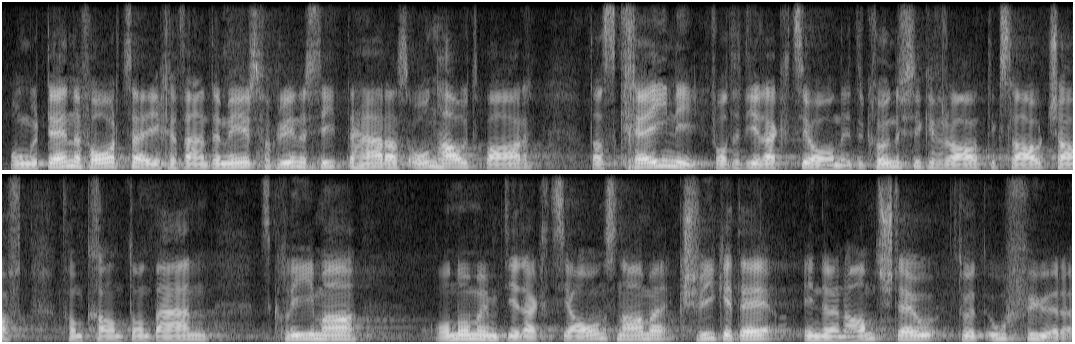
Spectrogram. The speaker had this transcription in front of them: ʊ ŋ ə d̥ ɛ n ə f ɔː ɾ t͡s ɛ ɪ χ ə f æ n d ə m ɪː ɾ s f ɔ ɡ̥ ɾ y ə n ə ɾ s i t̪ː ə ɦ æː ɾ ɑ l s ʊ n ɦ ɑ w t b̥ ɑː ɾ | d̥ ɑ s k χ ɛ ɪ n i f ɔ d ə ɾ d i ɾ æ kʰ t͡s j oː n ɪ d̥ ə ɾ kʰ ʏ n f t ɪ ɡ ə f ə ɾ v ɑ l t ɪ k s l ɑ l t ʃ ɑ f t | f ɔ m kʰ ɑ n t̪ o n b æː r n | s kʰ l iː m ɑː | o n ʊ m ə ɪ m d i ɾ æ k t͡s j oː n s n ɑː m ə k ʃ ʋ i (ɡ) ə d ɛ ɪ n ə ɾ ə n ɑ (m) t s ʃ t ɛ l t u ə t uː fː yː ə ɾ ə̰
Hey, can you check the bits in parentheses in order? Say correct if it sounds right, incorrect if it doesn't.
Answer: correct, correct

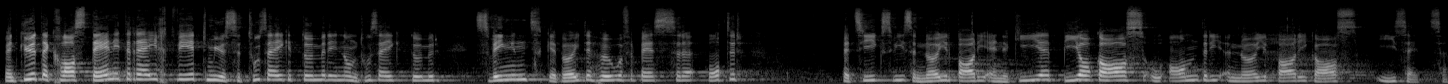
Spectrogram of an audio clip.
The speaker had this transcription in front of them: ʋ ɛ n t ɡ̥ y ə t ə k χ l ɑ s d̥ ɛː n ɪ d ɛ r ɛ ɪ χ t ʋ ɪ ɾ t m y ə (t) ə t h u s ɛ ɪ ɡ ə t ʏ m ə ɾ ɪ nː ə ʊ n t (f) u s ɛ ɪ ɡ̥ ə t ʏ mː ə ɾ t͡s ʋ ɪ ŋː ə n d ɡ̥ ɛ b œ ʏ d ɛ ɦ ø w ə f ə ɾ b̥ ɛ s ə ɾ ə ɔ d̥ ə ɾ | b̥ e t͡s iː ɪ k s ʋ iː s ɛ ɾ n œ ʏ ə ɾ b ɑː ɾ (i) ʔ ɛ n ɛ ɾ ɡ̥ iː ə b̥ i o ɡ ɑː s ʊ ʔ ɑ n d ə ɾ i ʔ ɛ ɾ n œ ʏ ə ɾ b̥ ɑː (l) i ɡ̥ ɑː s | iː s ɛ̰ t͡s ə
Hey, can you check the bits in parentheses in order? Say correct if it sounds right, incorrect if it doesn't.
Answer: incorrect: s, incorrect: h, correct, incorrect: ɾ

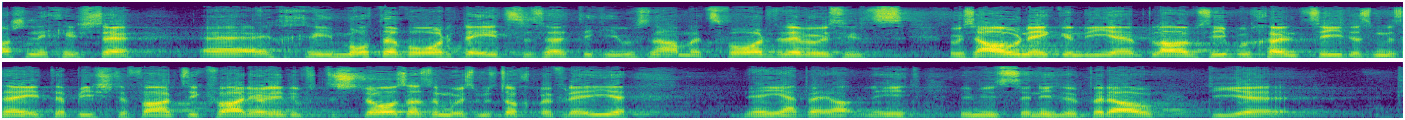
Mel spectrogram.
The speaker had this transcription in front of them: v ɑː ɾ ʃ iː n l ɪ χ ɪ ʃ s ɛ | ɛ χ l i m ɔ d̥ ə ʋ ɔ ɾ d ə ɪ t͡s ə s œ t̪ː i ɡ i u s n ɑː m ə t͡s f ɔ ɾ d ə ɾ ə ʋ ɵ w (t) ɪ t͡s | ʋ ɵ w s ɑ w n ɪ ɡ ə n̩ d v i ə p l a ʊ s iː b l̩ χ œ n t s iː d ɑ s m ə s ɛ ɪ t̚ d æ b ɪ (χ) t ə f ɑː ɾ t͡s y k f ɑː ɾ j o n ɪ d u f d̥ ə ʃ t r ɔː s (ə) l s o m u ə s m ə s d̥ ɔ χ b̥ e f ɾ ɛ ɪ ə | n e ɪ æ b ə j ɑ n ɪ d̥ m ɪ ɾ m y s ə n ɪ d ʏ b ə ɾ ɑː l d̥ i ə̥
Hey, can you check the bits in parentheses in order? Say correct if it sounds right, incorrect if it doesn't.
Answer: incorrect: s, incorrect: ʃ, incorrect: ɑ

